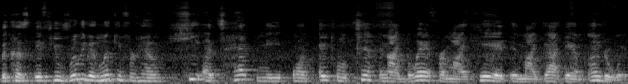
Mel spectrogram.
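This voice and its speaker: Noticeable background noise sits behind a man with a high-pitched, animated voice, lively intonation and a fairly quick pace with hardly any pauses. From United States. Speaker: complainant in police interview. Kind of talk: heated police interview. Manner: fast.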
